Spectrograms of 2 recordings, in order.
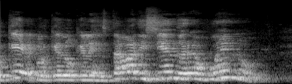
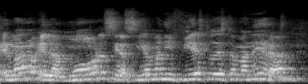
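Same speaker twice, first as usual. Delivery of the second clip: usual speaking voice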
